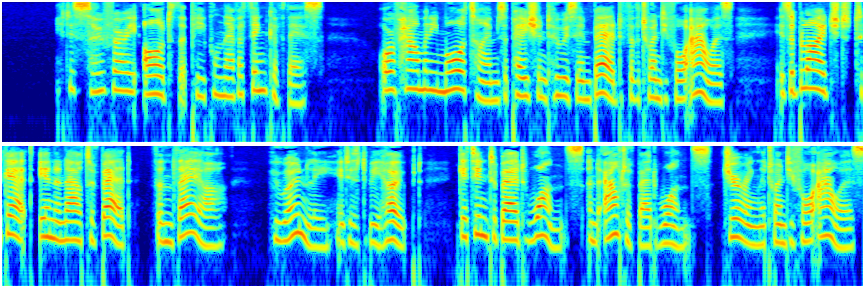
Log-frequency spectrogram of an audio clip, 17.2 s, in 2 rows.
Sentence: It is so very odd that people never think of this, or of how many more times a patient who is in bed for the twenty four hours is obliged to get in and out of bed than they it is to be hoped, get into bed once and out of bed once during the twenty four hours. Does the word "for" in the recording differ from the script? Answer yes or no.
no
